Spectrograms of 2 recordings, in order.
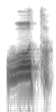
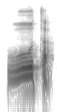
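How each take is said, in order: No difference in how they are said.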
